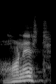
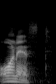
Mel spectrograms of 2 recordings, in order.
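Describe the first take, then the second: First: The word begins with an h sound. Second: The word begins with a vowel sound. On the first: The speaker calls it wrong. "হনেস্ট না বলে বলবো অনেস্ট" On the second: The speaker calls it right. "এইচ এর কোনো sound নেই"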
